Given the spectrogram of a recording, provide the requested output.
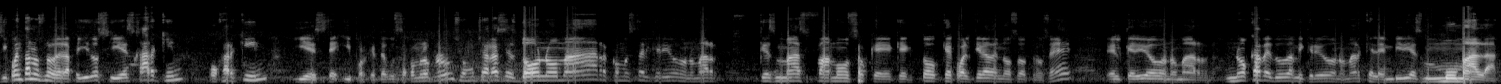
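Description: A man's voice: medium pitch, fairly bright tone, poor audio. A man with a Mexican accent hosting a casual livestream, reading viewers' comments aloud in a chatty, affectionate, playfully teasing way. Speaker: livestream host.

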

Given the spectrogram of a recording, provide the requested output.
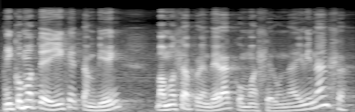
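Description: A man's voice: on the high side, big pitch swings, fast talker, long reverb tail, poor audio. A man teaching a televised lesson to young children, asking them many questions directly. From Guatemala.

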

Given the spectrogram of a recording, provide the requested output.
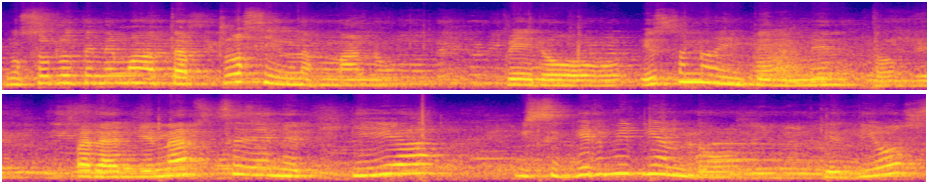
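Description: A woman's voice: high voice, normal speed. An older woman, president of a retirees' craft workshop, giving an earnest, grateful news interview at an indoor exhibition. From Chile. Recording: roomy hall with crowd chatter.

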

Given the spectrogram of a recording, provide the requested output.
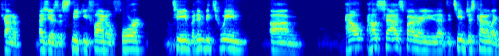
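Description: A man's voice: mid-range voice, dull audio. A male reporter asking a long, rambling question at a press conference.

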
